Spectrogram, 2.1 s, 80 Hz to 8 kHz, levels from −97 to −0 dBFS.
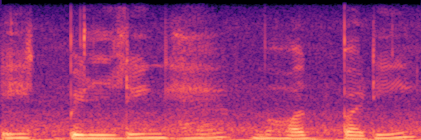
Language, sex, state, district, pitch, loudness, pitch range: Hindi, female, Uttar Pradesh, Jalaun, 105 Hz, -17 LUFS, 100-110 Hz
